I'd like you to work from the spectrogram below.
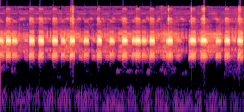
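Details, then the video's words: Rainy night in a field: a frog gives sharp, bright croaks, often doubled, in a fast uneven series over a faint low background murmur. "Frog singing rain song"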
